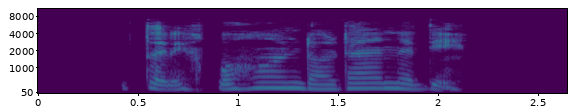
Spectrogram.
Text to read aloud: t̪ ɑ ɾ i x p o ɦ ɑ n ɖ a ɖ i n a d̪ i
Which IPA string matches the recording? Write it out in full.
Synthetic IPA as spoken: t̪ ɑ ɾ i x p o ɦ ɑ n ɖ ɑ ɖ a n a d̪ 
